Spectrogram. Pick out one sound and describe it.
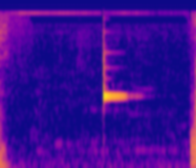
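A computer notification pings.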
